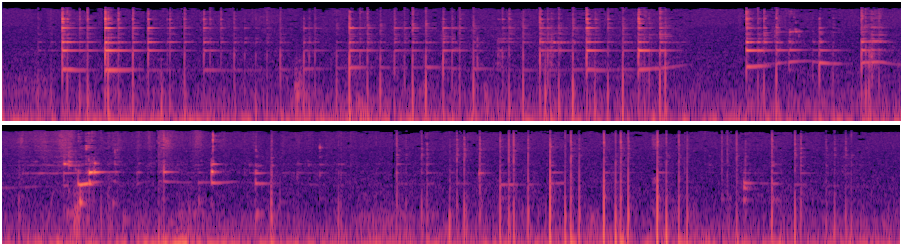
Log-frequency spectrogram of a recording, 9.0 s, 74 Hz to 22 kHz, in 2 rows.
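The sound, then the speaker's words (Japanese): Repeated clinks and clacks of a large, thick-walled 700 ml glass liquor bottle knocking against hard surfaces, with bright ringing tones, irregular and busy throughout, no voices. “ごめんねちょっと強烈な音がしましたねすごいでかい瓶ですよこれはね 700ml700ml ってすっごいでもね瓶がこないだ飲んでたのサントリーの水っていうやつよりも瓶のねガラスが分厚い”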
